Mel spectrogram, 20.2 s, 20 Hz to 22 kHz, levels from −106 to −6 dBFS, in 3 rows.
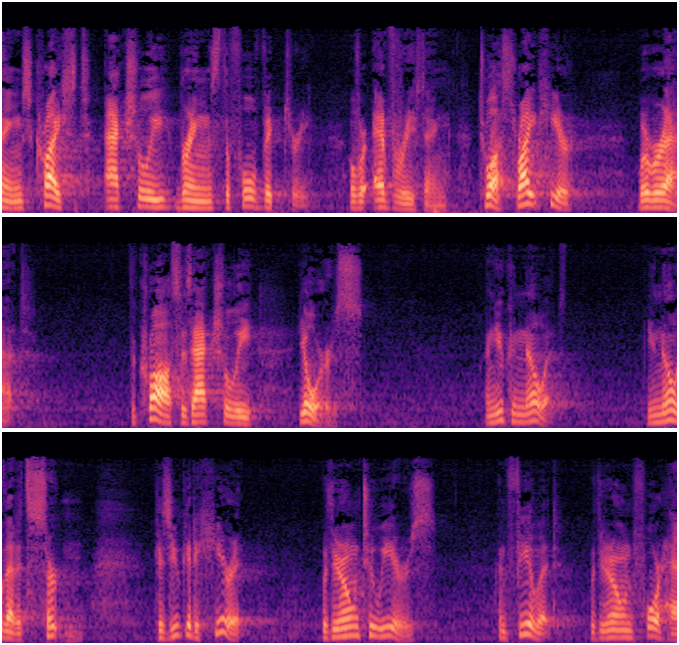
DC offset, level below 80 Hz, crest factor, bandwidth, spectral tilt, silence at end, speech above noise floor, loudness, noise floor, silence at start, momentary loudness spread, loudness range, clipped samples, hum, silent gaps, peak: under 0.1%; -66 dBFS; 24 dB; 13 kHz; -6 dB/octave; 0 s; 41 dB; -27 LUFS; -67 dBFS; 0 s; 22 LU; 8 LU; under 0.1%; none; none; -6 dBFS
